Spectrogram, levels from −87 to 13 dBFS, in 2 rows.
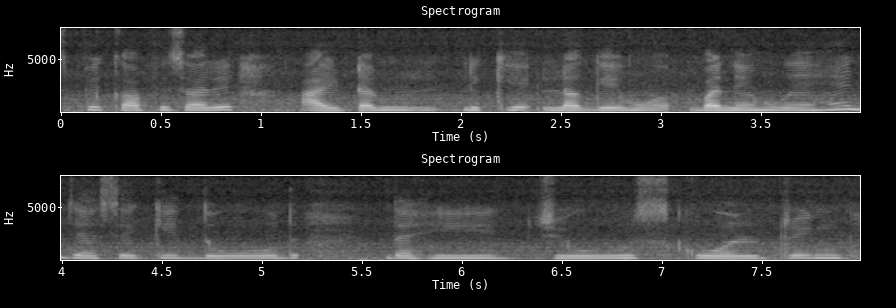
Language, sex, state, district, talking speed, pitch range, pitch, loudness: Hindi, female, Uttar Pradesh, Lucknow, 130 wpm, 225-245 Hz, 235 Hz, -20 LUFS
